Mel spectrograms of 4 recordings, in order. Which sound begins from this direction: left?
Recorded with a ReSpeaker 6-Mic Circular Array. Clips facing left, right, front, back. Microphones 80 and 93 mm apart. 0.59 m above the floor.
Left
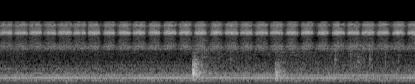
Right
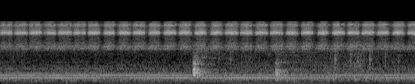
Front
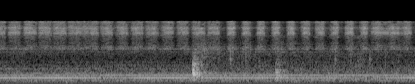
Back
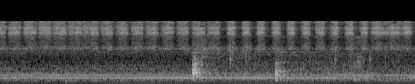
Footsteps, at 1.9 s.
